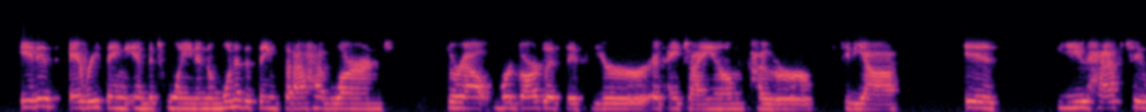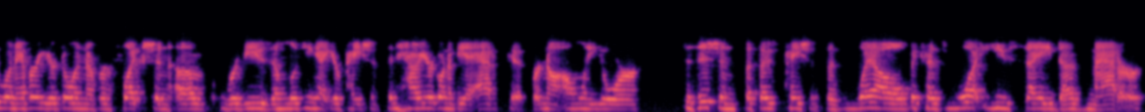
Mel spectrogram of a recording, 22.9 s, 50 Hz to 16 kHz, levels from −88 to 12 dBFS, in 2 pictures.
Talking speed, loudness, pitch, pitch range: 160 wpm, -23 LUFS, 175 Hz, 165-185 Hz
